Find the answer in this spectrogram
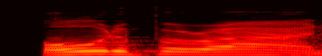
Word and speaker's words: Aldebaran: Aldebaran is how it's pronounced.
